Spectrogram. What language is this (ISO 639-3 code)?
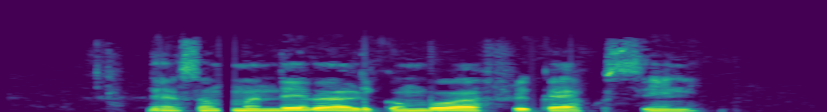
swa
